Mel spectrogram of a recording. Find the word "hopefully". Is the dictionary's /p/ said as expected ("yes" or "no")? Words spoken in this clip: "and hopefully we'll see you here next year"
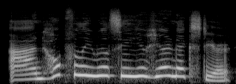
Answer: yes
